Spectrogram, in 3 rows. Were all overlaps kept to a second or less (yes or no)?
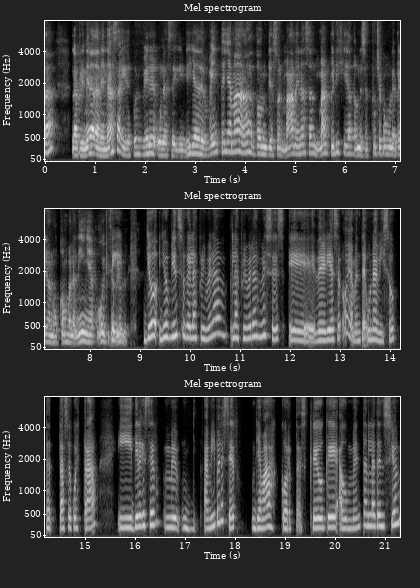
yes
